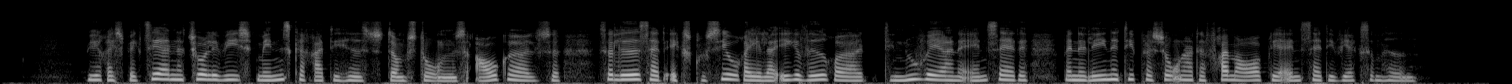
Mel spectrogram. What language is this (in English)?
Danish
